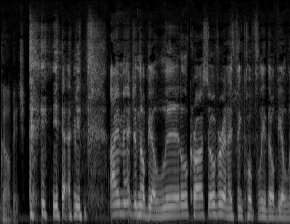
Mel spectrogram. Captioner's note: laughs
